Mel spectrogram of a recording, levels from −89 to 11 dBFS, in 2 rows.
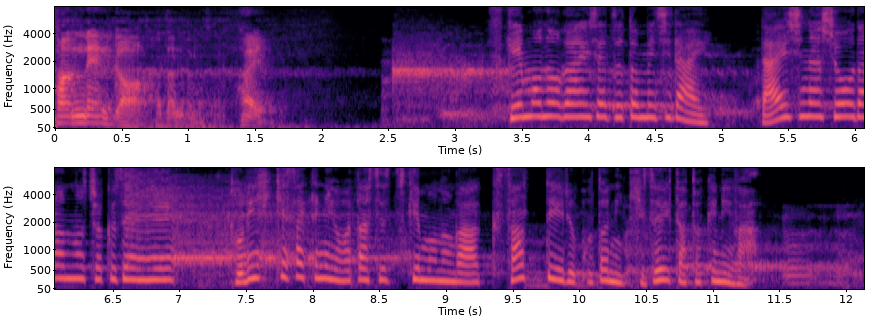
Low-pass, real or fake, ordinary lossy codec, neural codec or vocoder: none; fake; none; codec, 16 kHz, 4 kbps, FunCodec, trained on LibriTTS, 50 frames a second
